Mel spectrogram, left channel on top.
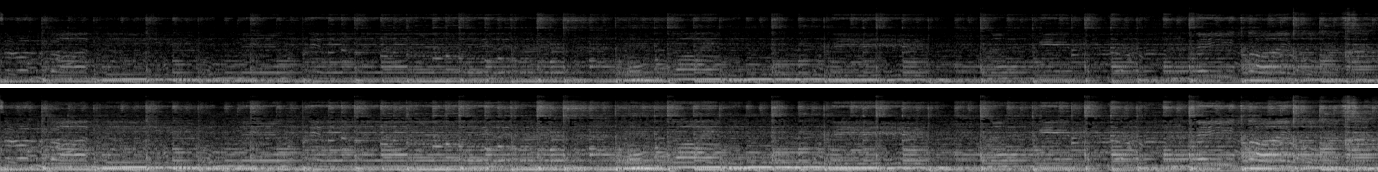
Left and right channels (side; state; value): left; quieter; 10.9 dB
